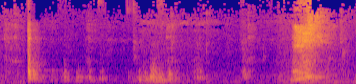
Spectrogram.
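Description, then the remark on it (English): A single sharp sneeze bursts out near the end, loud and breathy, after a stretch of soft murmuring voices and a brief knock early on. “Bless you!”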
